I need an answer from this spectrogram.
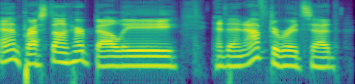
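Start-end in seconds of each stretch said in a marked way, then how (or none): none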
